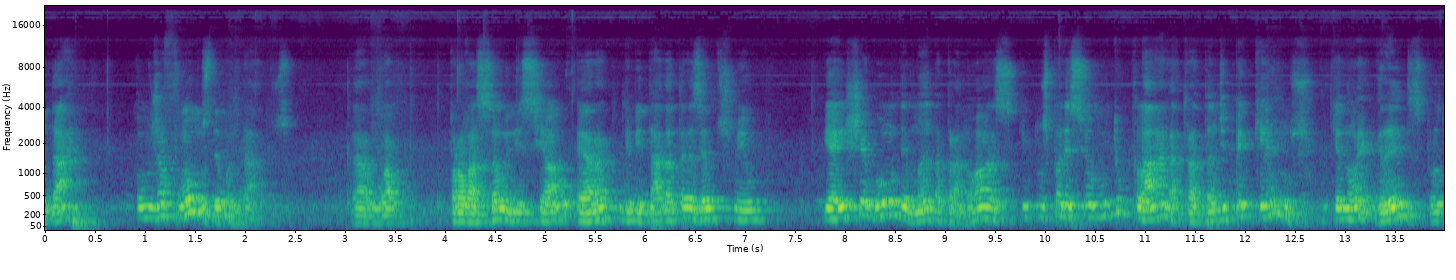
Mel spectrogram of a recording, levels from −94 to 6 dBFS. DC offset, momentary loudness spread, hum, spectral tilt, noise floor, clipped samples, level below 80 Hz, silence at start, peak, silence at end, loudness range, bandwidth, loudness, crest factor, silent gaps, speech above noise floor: under 0.1%; 11 LU; none; -6.5 dB/octave; -47 dBFS; under 0.1%; -54 dBFS; 0 s; 0 dBFS; 0 s; 3 LU; 10 kHz; -20 LUFS; 18 dB; none; 28 dB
